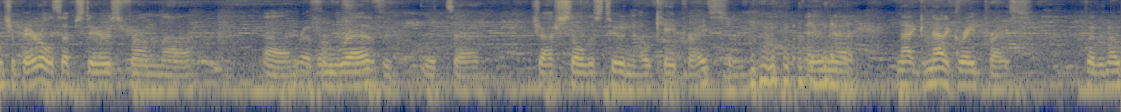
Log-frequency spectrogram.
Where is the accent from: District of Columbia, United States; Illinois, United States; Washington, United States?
Illinois, United States; Chicago; I'm born and raised in Chicago.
